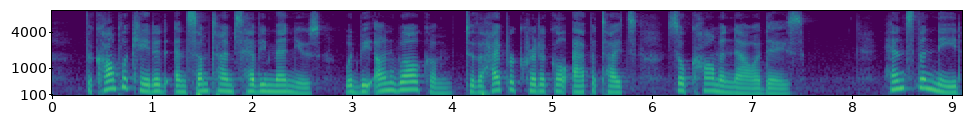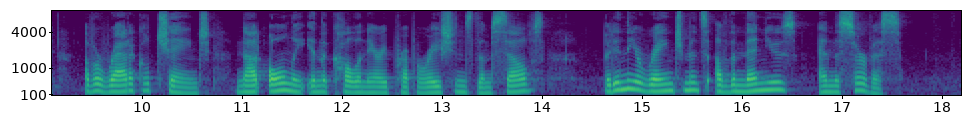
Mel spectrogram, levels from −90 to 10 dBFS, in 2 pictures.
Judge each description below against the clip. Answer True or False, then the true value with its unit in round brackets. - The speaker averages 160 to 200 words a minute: False (135 wpm)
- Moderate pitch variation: True (4.0 semitones)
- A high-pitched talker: False (175 Hz)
